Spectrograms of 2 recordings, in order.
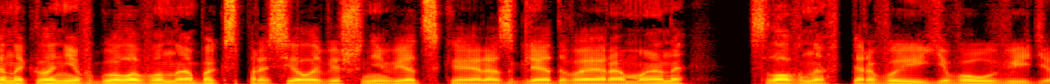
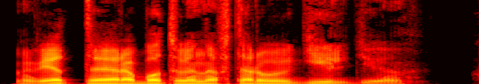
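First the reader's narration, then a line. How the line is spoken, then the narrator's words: Cold frank reply. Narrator (Russian): холодно ответил он, не видя смысла что-то скрывать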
